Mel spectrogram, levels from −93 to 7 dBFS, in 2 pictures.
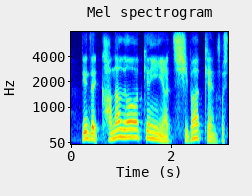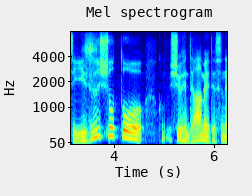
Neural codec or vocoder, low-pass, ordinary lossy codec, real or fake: codec, 16 kHz, 0.8 kbps, ZipCodec; none; none; fake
